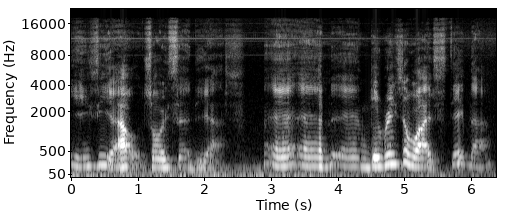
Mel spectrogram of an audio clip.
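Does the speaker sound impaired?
Yes: cerebral palsy; from birth, resource and special ed in elementary school, childhood bike riding and teen hiking limited.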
